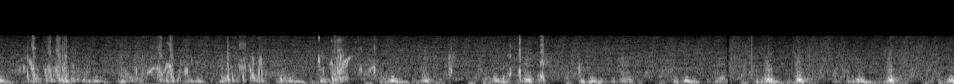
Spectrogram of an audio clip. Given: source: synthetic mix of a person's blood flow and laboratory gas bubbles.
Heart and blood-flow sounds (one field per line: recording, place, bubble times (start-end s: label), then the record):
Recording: Doppler ultrasound of blood flow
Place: precordium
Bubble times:
0.18-0.91 s: bubbles
1.17-2.06 s: bubbles
2.20-2.67 s: bubbles
2.77-2.90 s: bubbles
3.16-3.79 s: bubbles
4.48-4.56 s: bubbles
5.00-5.12 s: bubbles
5.17-5.50 s: bubbles
5.77-5.83 s: bubbles
7.62-7.74 s: bubbles
7.96-8.04 s: bubbles
From the record:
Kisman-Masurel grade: 232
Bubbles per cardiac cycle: several, 3 to 8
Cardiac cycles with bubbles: 50 to 99%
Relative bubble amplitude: moderate (0.250 to 0.450)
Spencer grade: 3 (all of the cardiac periods contain showers or single bubble signals, but not dominating or overriding the cardiac motion signals)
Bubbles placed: anywhere in the cardiac cycle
